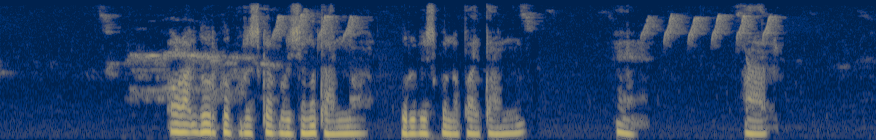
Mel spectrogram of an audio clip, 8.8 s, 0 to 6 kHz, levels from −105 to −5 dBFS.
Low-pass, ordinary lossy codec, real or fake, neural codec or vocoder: 5.4 kHz; none; real; none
